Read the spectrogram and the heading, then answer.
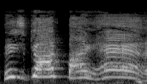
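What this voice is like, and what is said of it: Screaming. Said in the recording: “I'm screaming”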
